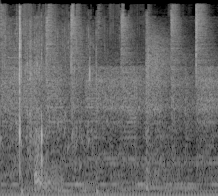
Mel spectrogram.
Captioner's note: splash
